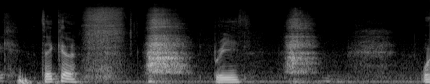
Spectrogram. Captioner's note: breaths deeply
